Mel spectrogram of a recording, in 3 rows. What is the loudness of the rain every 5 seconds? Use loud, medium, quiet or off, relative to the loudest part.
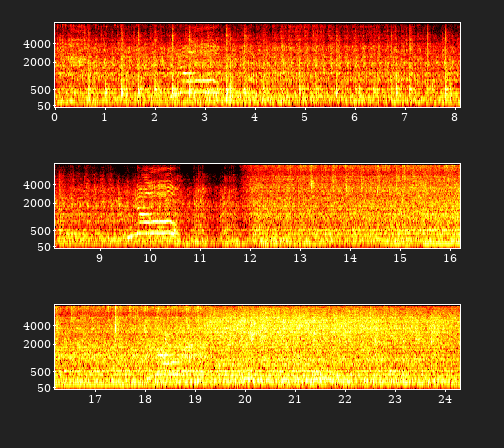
off, off, medium, loud, loud.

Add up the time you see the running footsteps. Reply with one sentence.
You can hear the running footsteps for 8 seconds altogether.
